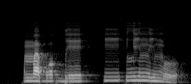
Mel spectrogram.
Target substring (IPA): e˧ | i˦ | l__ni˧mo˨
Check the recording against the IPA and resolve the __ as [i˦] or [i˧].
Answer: i˦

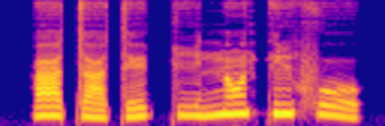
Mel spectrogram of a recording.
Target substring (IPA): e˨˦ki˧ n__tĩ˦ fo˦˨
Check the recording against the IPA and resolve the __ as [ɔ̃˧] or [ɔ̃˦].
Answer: ɔ̃˦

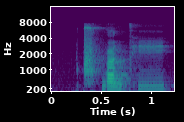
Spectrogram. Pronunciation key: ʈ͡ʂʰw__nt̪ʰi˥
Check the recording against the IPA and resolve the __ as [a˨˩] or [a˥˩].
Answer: a˥˩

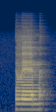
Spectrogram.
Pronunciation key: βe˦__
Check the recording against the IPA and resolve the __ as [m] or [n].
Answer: m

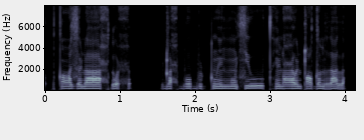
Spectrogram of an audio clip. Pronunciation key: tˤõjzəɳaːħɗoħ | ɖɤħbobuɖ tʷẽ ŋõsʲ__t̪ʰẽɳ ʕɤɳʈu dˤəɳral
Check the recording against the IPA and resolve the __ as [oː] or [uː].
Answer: uː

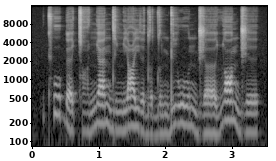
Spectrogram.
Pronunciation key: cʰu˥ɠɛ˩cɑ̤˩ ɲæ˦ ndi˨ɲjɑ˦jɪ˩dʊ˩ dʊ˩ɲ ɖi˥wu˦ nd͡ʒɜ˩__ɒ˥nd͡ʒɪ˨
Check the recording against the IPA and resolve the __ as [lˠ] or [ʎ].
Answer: ʎ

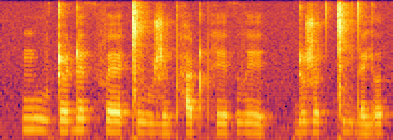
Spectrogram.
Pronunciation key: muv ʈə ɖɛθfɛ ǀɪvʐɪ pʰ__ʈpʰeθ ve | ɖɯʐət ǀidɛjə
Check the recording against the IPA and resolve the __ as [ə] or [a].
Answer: a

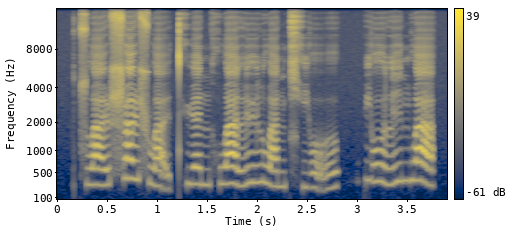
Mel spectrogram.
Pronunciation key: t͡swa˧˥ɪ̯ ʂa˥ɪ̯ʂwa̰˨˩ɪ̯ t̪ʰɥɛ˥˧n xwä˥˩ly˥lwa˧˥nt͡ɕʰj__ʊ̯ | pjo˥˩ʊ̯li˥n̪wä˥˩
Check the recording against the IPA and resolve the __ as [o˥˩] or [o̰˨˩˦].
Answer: o̰˨˩˦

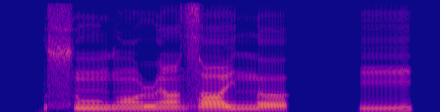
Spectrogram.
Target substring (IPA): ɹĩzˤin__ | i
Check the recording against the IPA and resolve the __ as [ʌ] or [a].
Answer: ʌ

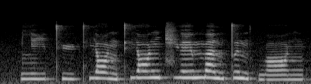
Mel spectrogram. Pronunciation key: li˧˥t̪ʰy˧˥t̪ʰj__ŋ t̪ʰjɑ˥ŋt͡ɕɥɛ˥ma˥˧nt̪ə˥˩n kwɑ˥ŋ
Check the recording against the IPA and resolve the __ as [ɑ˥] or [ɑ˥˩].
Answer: ɑ˥˩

